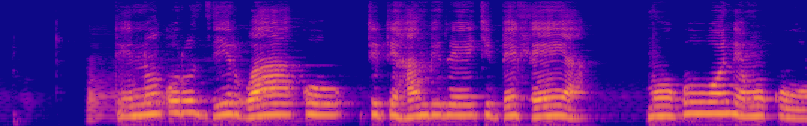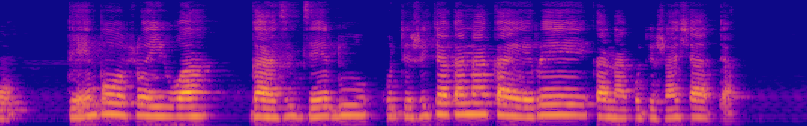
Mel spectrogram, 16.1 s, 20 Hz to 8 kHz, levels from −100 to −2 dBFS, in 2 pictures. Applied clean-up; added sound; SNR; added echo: classical method WPE with log-MMSE.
